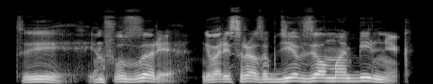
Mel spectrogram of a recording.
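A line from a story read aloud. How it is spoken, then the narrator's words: Said through gritted teeth. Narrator (Russian): Красавчик Дима сквозь зубы сказал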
